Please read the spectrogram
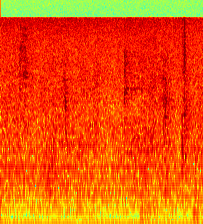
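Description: Quiet room tone with a few faint, irregularly spaced clicks.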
